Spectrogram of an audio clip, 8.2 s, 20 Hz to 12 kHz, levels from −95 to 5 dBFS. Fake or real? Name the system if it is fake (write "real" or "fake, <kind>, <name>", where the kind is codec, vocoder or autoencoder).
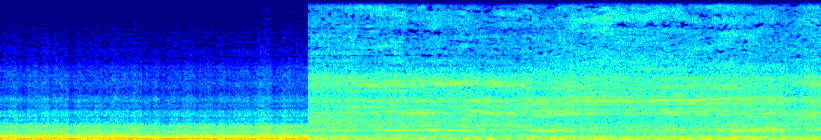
real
